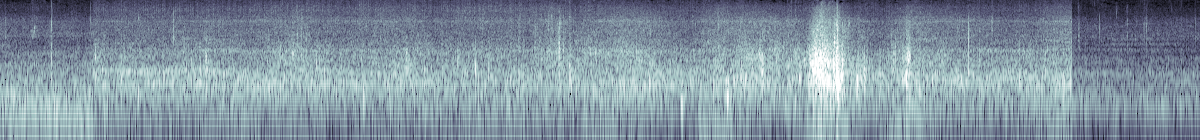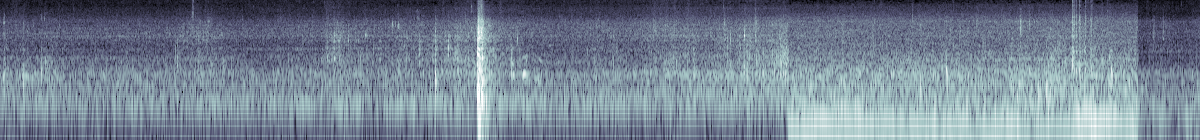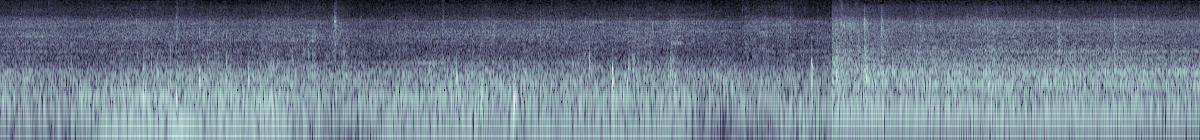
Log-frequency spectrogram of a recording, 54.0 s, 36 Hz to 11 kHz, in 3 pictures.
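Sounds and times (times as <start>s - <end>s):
engine and driveline rumble: 0.0s - 54.0s.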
